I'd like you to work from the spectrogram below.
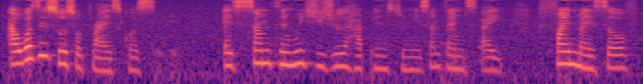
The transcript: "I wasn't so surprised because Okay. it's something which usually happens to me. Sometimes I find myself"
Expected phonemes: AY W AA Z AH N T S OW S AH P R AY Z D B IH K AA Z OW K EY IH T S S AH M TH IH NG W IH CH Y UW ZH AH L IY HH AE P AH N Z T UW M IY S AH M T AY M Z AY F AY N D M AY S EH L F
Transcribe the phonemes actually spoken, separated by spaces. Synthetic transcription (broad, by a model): AY W AA Z AH N T S OW S AH P R AY Z D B K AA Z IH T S S AH M TH IH NG W IH CH Y UW ZH AH L IY HH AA P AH N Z T UW M IY S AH M T AY M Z AY F AY N D M AY S EH L F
